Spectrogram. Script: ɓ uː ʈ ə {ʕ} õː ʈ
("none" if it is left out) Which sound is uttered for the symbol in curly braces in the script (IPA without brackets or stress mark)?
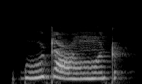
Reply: ʕ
